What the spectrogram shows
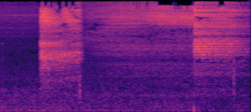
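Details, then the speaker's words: Powermatic Timesaver sander top tension roller air cylinder: two sharp bursts of high, hard air hiss each time pressure is applied; air leaking past the cylinder end seal, fix is removing snap ring and replacing seals. "you probably can hear that but it's leaking somewhere around the seal there on the end"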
